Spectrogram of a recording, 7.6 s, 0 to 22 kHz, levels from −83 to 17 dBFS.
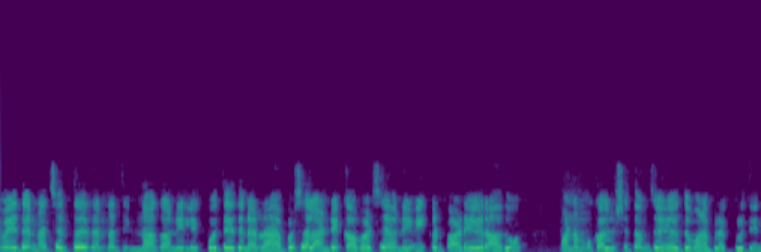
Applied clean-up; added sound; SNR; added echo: neural mask model DeepFilterNet 3.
